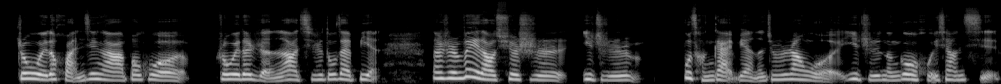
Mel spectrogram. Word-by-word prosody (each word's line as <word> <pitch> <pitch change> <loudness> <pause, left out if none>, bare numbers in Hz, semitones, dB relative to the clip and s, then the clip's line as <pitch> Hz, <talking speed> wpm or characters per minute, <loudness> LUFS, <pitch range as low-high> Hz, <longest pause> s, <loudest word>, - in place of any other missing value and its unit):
周 265 +1 +4
围 230 -3 +6
的 235 - +5
环 185 -8 -2
境 250 +1 +1
啊， 195 -3 +4
包 220 +2 -3
括 200 -6 0 0.3
周 235 -2 +2
围 235 0 +6
的 235 0 +3
人 175 -6 -3
啊， 220 +1 +3
其 215 +2 -9
实 225 - -3
都 230 +1 -1
在 235 -3 +1
变。 220 +2 -4 0.5
但 280 0 +3
是 280 0 +5
味 325 +1 +4
道 225 -4 +6
却 230 +2 -1
是 205 -4 -4
一 240 0 -1
直 200 -1 -3 0.5
不 290 -2 +2
曾 195 -4 -5
改 215 - 0
变 190 -3 -5
的， 170 - -4
就 220 +4 -7
是 230 - -1
让 230 -3 +3
我 165 -3 -5
一 255 +1 -3
直 205 -4 -4
能 190 -1 -5
够 230 0 +3
回 210 - -7
想 210 0 -4
起， 325 - -9
220 Hz, 250 characters per minute, -20 LUFS, 200-235 Hz, 0.5 s, 围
